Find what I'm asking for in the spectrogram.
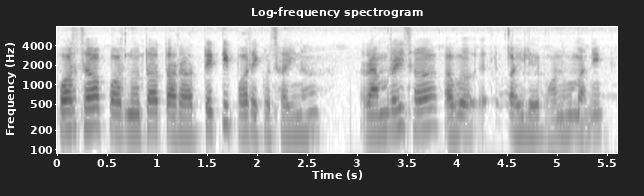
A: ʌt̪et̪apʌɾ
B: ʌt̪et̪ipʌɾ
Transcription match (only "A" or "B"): B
